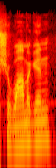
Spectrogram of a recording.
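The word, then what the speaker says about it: Chequamegon: Is they kind of mispronounce it in the movie, but I've heard it pronounced Shawamigan.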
